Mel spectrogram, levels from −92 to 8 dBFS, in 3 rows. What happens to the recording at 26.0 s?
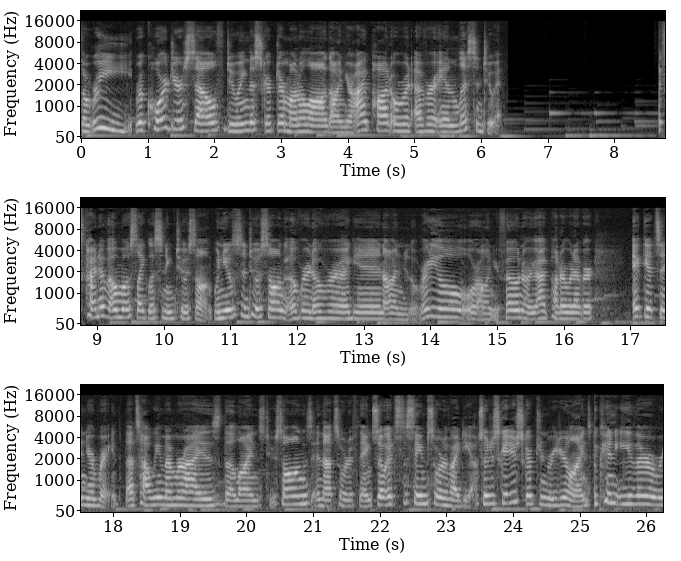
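Nothing goes wrong at 26.0 s; the audio plays through that moment intact, with no audible fault.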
